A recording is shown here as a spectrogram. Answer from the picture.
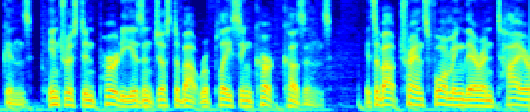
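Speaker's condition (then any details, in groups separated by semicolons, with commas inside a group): No condition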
